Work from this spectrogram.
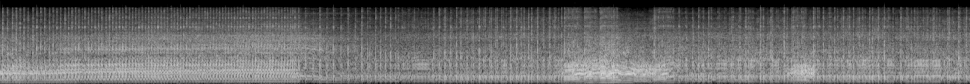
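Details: SRM-210 trimmer, during idle/main screw tuning: screams high, then sags and stumbles unevenly with revs hunting; fuel starvation, owner thinks fuel level is below the fuel filter.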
